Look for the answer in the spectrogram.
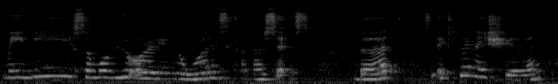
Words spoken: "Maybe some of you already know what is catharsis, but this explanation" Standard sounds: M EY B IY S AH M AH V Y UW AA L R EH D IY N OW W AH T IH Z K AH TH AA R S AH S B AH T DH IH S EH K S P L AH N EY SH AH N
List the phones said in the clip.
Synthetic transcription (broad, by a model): M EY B IY S AH M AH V Y UW AA L R EH D IY N OW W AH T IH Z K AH T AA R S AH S B AH T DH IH EH K S P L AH N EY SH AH N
